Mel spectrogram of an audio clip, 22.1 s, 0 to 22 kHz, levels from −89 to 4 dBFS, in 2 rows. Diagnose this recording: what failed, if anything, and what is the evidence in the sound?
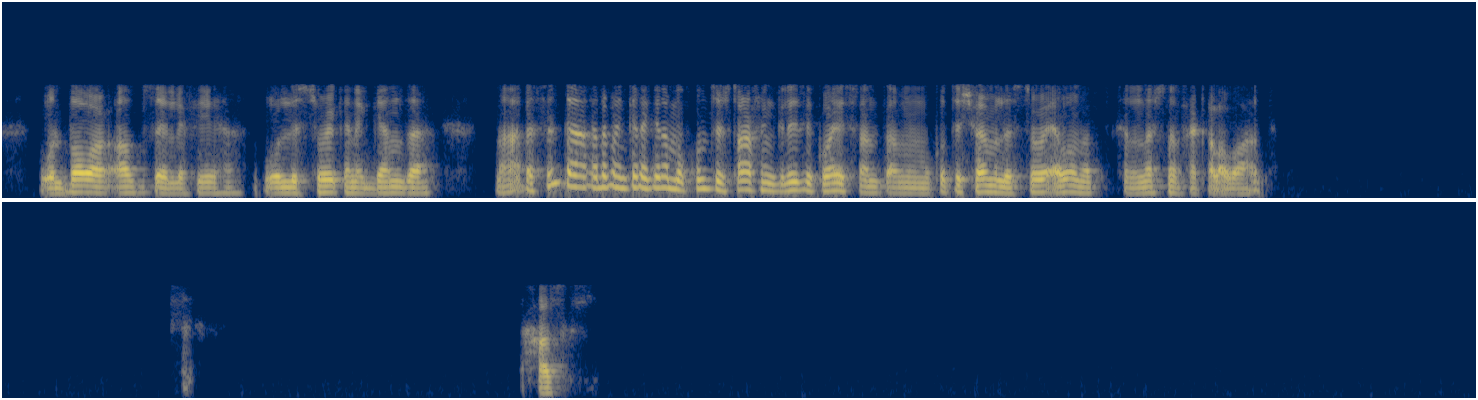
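Codec stage, throughout: iLBC codec damage. Nothing above 3.8 kHz survives, and the speech has a rough, synthetic texture that simple low-pass filtering wouldn't add.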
